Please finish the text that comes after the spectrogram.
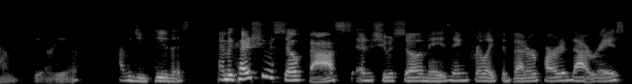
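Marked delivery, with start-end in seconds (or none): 0.0-1.9 much softer, lower mock-anguished lament; hammed-up heartbreak, almost under the breath; mock-tragic how dare you; mock betrayal. Gambler betrayed by her horse.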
